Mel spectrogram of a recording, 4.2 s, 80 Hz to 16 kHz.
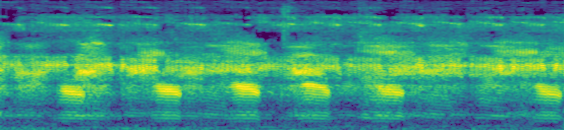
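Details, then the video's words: After monsoon rain, frogs gathered in pooled water call during mating. A nasal, buzzy croak swells and fades about every 0.6 seconds, with a denser chorus behind it. "Frog mating,Frog Sounds after monsoon rain,Sounds of toad Croak croak ! frog mating and love in rain"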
